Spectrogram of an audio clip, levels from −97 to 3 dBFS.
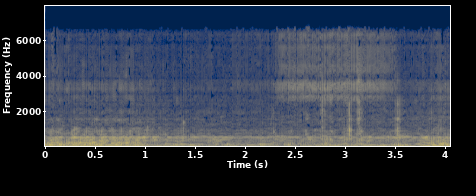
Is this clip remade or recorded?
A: remade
